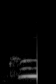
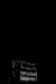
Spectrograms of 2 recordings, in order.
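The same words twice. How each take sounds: First: खू with a long held oo; long u vowel. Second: खू with a brief oo; short u vowel. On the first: Teacher drilling the kh series, long vowel in खू. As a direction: stretch the oo in खू. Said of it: "बड़ी ऊ की मात्रा". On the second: Teacher drilling the kh series, short vowel in खू. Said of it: "छोटी ऊ की". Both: Shown as a demonstration.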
